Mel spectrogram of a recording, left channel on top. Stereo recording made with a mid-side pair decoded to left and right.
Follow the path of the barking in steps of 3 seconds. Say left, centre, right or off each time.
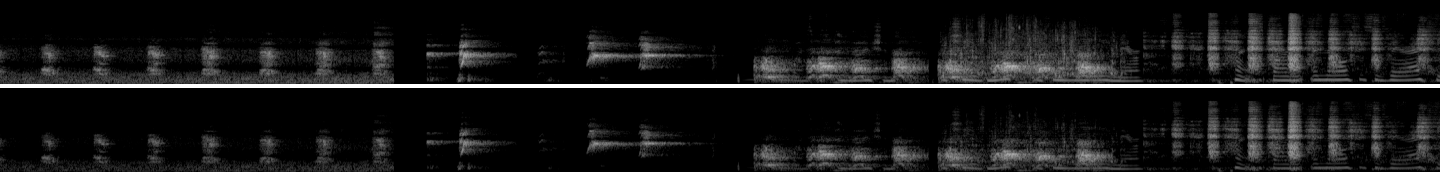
left, left, left, left, centre.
